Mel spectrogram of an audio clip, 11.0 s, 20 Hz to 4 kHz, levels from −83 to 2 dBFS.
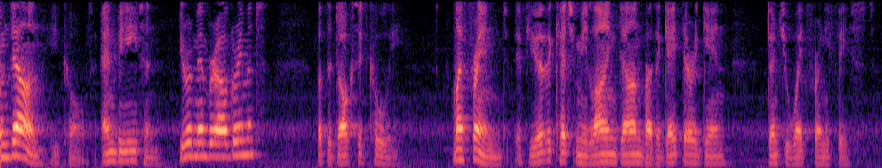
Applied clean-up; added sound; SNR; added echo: none; none; none; none.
